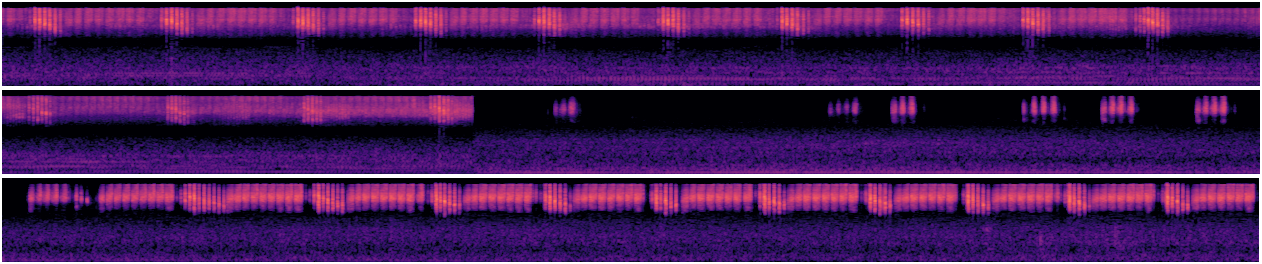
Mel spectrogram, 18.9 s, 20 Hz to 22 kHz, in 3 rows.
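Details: Ladder grasshopper in Muhrtal, Austria, 9 October 2020: a long run of evenly repeated high scraping pulses about every half second, a brief pause with scattered clicks, then a denser, louder run of rasping pulses.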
